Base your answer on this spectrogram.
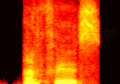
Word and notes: hafiz: Indian

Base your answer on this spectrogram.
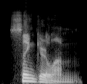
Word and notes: cingulum: American English

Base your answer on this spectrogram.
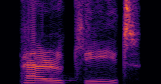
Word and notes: parakeet: Indian

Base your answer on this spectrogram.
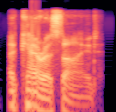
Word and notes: acaricide: British English

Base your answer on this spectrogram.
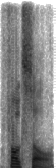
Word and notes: forecastle: American English

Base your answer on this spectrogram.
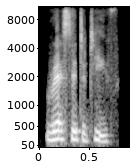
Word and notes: recitative: Indian

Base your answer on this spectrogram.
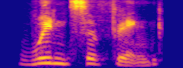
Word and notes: Windsurfing: Indian

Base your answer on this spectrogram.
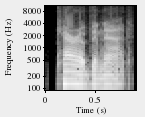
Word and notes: caravanette: American English

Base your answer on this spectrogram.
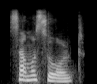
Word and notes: summersault: Indian

